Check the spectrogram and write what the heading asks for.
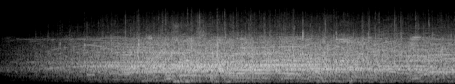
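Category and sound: crowd, baseball stadium crowd cheering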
